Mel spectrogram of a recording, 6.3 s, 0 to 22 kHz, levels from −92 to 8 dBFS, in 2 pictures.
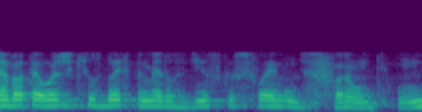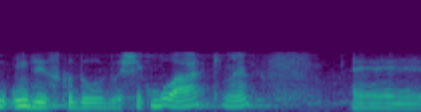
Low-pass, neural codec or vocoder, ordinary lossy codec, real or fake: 3.6 kHz; codec, 16 kHz, 4 kbps, FreqCodec, larger model; none; fake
